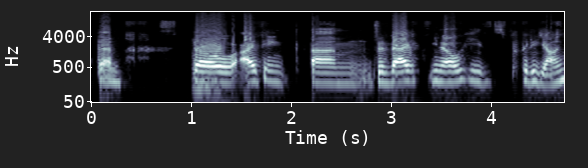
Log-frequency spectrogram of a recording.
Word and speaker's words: Vivek: I don't know if I pronounced it. Vivek. Vivek.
